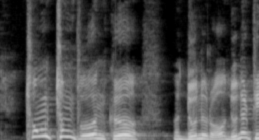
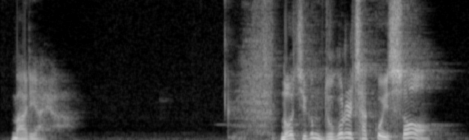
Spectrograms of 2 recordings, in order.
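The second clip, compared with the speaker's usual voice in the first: tender call. Acted. Jesus calling Mary gently.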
